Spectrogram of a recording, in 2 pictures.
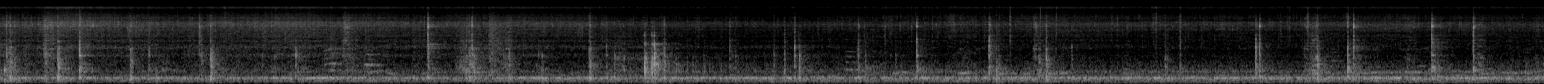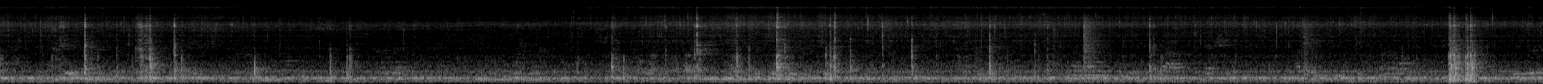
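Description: Chopped onion and green herbs sizzling in hot oil in a nonstick saucepan while a wooden spatula stirs them, its strokes knocking and scraping on the pan many times. A steady low hum runs underneath.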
